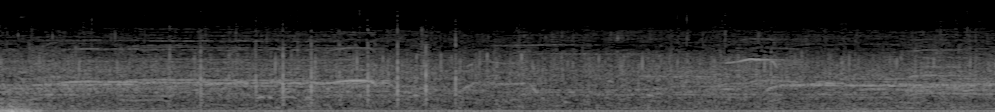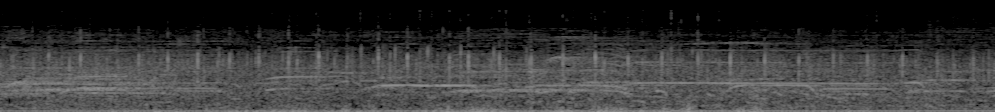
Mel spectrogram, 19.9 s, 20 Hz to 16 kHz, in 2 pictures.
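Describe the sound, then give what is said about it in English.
A large audience at a music performance claps steadily and continuously for an encore, a dense wash of applause with some crowd murmur mixed in, holding at an even loudness throughout with no one speaking. “We'll see you in 1 minute if you clap, because we can come on again then.”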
